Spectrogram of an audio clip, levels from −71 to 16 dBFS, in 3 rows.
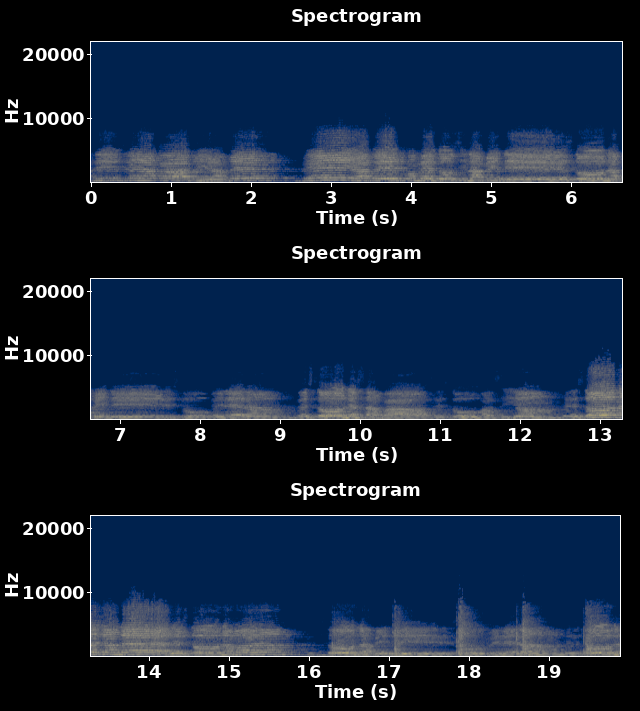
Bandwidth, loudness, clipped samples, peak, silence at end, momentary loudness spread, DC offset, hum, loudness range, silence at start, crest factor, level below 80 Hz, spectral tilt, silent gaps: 10 kHz; -22 LUFS; under 0.1%; -4 dBFS; 0 s; 10 LU; under 0.1%; none; 5 LU; 0 s; 18 dB; -64 dBFS; -3 dB/octave; none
